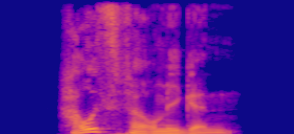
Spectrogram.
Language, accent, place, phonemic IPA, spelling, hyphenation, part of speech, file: German, Germany, Berlin, /ˈhaʊ̯sˌfœʁmɪɡən/, hausförmigen, haus‧för‧mi‧gen, adjective, De-hausförmigen.ogg
- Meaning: inflection of hausförmig: 1. strong genitive masculine/neuter singular 2. weak/mixed genitive/dative all-gender singular 3. strong/weak/mixed accusative masculine singular 4. strong dative plural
